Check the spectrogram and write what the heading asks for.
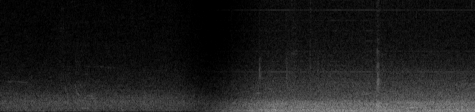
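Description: Outdoor town ambience, with steady traffic and wind noise. It is faint at first and grows much louder and fuller in the low end about two seconds in.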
